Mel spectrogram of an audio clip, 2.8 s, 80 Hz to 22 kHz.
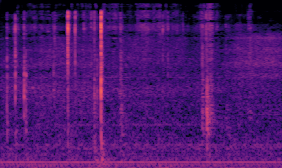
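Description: A Chevy 6.5 turbo diesel engine idles steadily with a constant low hum, while a few faint clicks and taps rise above it.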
